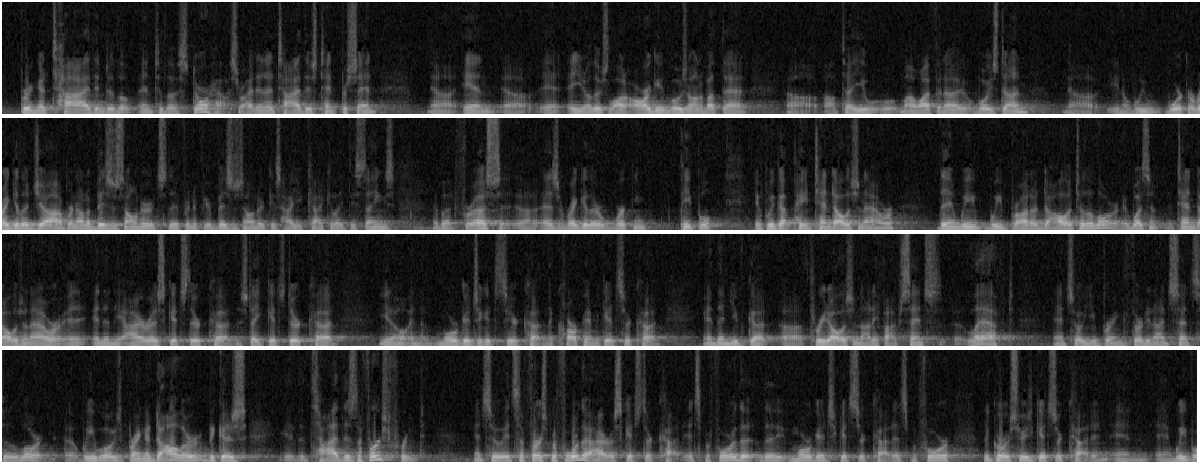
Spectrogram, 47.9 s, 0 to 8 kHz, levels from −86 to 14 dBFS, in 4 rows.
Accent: American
